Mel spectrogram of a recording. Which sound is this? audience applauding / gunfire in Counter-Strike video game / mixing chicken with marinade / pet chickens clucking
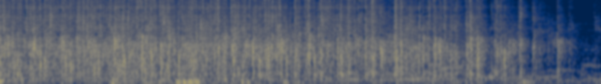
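audience applauding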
